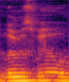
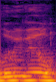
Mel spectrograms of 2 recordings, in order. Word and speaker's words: Louisville: Louis Lewisville. Louisville, Kentucky.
